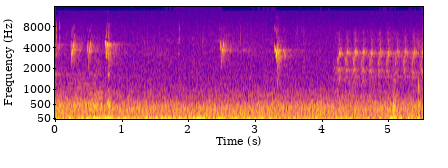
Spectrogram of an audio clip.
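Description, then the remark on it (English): A wild bird perched in a tree above a net sings at 6:01 AM: a few short, high chirps spaced apart, then a quick repeated trill, fairly soft over a steady low background rumble with no talking. “It's perched in the tree above the net now, singing.”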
